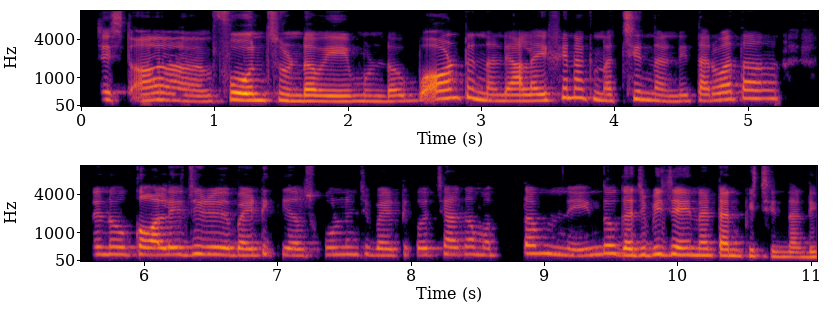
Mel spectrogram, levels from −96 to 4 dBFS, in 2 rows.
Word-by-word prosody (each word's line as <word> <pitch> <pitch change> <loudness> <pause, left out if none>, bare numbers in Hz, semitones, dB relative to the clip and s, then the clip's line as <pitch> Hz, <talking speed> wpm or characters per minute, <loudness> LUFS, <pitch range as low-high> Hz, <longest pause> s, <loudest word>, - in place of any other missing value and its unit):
Just 250 -1 -5
ఆ! - - +3 0.6
Phones 230 -1 +7
ఉండవు. 200 -1 +3
ఏమి 190 +1 -2
ఉండవు. 190 +1 -3
బావుంటుందండి. 275 -7 +3
ఆ - - +2
లైఫే 225 +8 0
నాకు 300 -4 -1
నచ్చిందండి. 210 -3 -3
తర్వాత 245 +4 -1 0.7
నేను 255 0 -3 0.2
కాలేజ్ 245 +1 +3 0.3
బయటికి 235 +2 -4 0.2
స్కూల్ 245 +3 -8
నుంచి 255 0 -9
బయటికొచ్చాక 235 +3 -5
మొత్తం 230 +5 -5 0.3
ఏందో 250 +6 -1
గజిబిజి 235 +3 +2
అయినట్టు 225 -2 +1
అనిపించ్చిందండి. 175 -5 -5
230 Hz, 125 wpm, -25 LUFS, 210-255 Hz, 0.7 s, Phones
